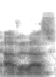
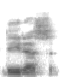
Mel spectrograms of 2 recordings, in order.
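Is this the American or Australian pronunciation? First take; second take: Australian; American. First: It is said the Australian way. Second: It is said the American way.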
